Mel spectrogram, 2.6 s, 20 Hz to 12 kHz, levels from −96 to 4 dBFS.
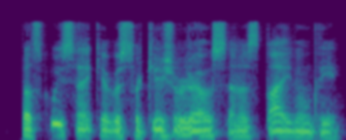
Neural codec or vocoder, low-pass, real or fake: codec, 16 kHz, 0.5 kbps, FunCodec, trained on LibriTTS, 25 frames a second; 7.2 kHz; fake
